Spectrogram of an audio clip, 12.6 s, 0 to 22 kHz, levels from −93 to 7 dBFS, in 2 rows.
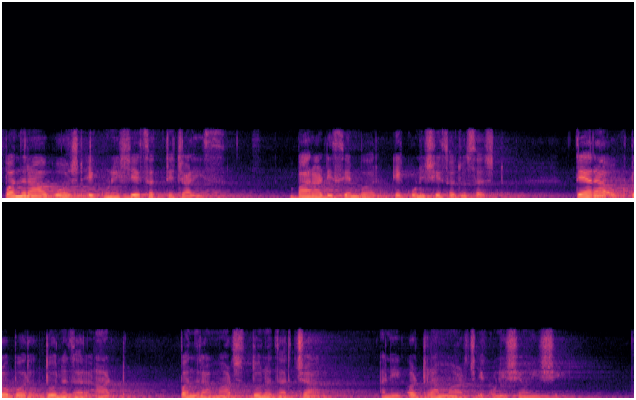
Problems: none marked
